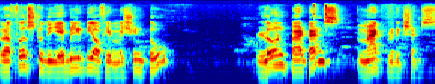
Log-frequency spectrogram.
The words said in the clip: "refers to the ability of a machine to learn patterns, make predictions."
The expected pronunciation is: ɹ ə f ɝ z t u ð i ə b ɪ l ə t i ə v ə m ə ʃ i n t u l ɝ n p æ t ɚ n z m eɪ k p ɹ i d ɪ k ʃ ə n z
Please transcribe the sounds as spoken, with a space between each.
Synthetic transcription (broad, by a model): ɹ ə f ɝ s t u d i ə b ɪ l ə t i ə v ə m ə ʃ i n t u l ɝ n p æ t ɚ n s m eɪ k p ɹ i d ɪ k ʃ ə n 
